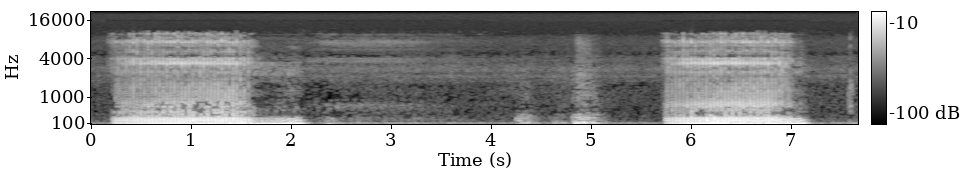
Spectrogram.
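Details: A bulldog's heavy snoring: two long, rough, rattling snores nearly two seconds each, separated by quiet gaps with small snuffling snorts and faint breathing.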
